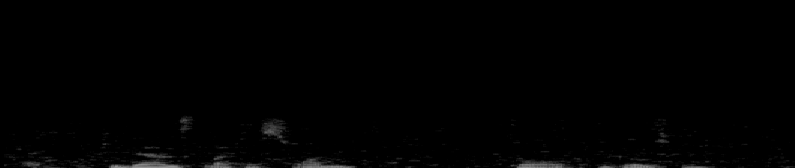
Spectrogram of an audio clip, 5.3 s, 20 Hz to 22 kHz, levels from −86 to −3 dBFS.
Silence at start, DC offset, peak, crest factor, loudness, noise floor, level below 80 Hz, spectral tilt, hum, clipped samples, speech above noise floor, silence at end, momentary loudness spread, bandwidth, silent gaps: 0.15 s; under 0.1%; -30 dBFS; 20 dB; -49 LUFS; -79 dBFS; -80 dBFS; -8 dB/octave; none; under 0.1%; 31 dB; 0.55 s; 19 LU; 6.8 kHz; none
